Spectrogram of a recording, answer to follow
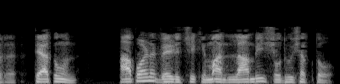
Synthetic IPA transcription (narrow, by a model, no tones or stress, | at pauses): ɾt̪jat̪uːn | apəɳʋeɽt͡ɕikmanlãmbiːɕod̪ʱuːɕək̚t̪o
